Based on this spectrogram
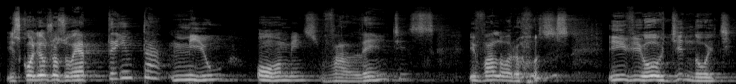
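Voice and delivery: slow, measured Bible reading; scripture reading. Acted. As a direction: read it out slowly and gravely.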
